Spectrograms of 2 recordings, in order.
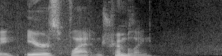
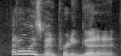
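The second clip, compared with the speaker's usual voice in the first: ordinary delivery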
